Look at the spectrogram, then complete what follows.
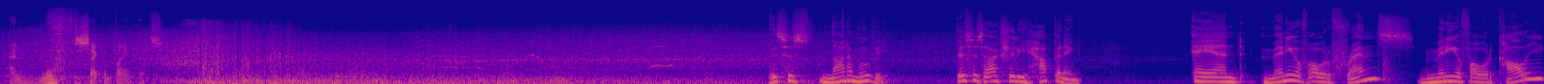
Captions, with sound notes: and, whoof, the second plane hits. [loud blast] [people shouting] - This is not a movie. This is actually happening. And many of our friends, many of our colleagues,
